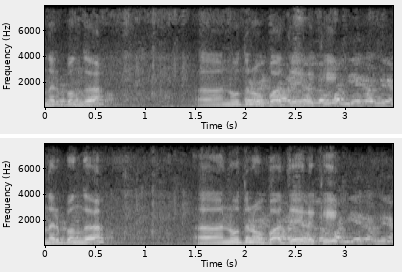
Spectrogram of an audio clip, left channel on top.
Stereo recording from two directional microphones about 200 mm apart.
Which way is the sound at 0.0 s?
20° right (ahead or behind).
